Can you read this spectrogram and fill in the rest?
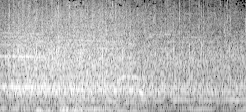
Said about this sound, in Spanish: Y por favor, una ovación también para Saúl Jiménez Fortes.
